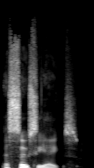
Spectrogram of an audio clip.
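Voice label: "associates", British English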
